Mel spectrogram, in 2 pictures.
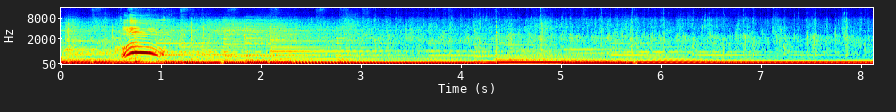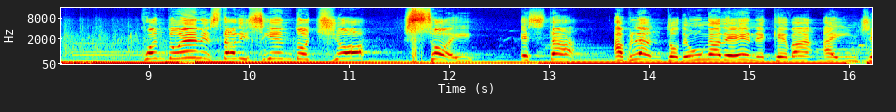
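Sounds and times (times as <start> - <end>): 
loud sustained keyboard chords: 0.0 - 16.2
low bass notes: 0.0 - 16.2
crowd applause: 2.9 - 9.2
speech: 11.8 - 16.2.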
